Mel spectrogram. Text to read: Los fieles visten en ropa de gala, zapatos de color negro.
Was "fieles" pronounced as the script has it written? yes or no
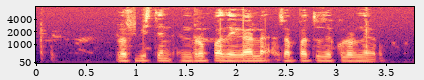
no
